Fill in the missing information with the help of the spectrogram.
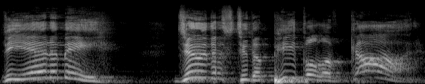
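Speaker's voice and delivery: slow, rising cry of outrage; outraged preacher's challenge; righteous indignation. Acted. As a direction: draw out each phrase in holy indignation. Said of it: "It was a righteous indignation".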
